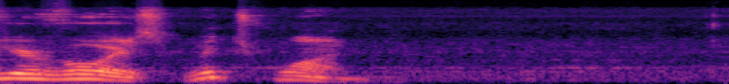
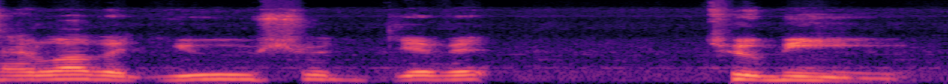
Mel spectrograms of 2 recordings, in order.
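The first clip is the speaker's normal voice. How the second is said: ordinary talk, nothing marked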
